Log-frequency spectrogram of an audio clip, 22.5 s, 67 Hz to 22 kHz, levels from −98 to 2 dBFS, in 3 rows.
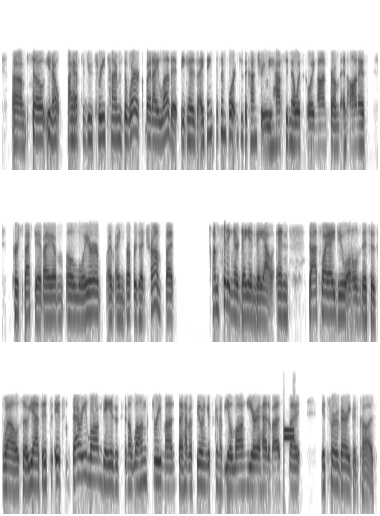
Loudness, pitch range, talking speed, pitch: -29 LUFS, 165-200 Hz, 255 wpm, 180 Hz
